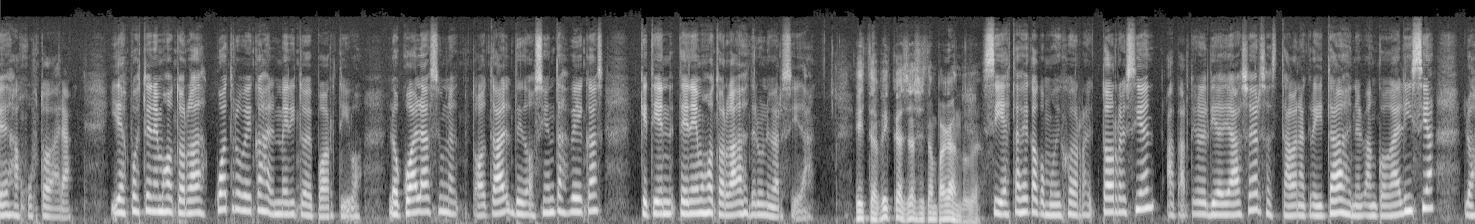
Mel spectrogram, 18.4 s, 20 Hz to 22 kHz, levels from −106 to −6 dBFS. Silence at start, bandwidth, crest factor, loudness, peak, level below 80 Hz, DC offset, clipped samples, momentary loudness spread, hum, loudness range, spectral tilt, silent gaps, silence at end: 0 s; 16.5 kHz; 18 dB; -20 LUFS; -2 dBFS; -48 dBFS; under 0.1%; under 0.1%; 10 LU; none; 2 LU; -3.5 dB/octave; none; 0 s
